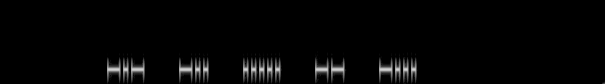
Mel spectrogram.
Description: Morse code, heard as a keyed tone, about 32 wpm, spaced as for 17 wpm, 700 Hz. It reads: KD5MB
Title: USA Call Signs - 5 Characters - 3x Character Spacing - 30wpm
